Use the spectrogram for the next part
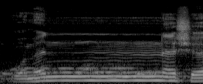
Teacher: فالنون تدغم في النون وتشدد النون الثانية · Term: النون مدغمة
